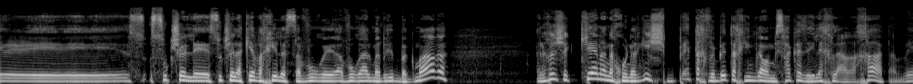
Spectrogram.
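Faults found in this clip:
Stutter in speech at 6.54–6.58 s: one short slice of sound plays three times in a row. Repeated frames: a single 23.2 ms compressed frame, which fits a 1024-sample frame at 44.1 kHz, was written or sent twice more, adding 46.4 ms.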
